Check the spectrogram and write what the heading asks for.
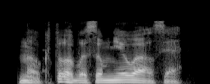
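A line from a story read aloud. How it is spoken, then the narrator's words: Undertaker's skeptical snort. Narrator (Russian): хмыкнул гробовщик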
